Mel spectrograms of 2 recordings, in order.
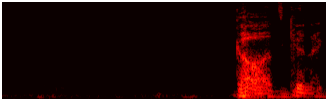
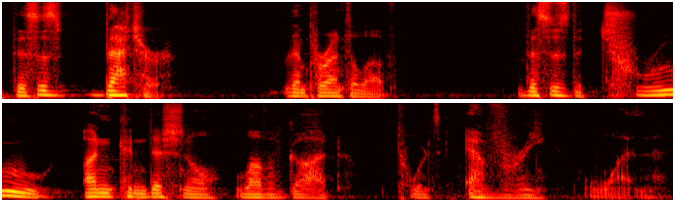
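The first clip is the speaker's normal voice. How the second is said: whisper; 4 semitones lower, 9 dB quieter than usual. Real, not acted. Pastor stresses God's unconditional love.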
